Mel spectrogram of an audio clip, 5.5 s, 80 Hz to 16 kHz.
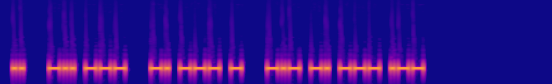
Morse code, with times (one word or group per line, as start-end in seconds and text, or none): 0.1-0.2 I
0.5-1.3 DO
1.5-2.4 NOT
2.7-4.2 KNOW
